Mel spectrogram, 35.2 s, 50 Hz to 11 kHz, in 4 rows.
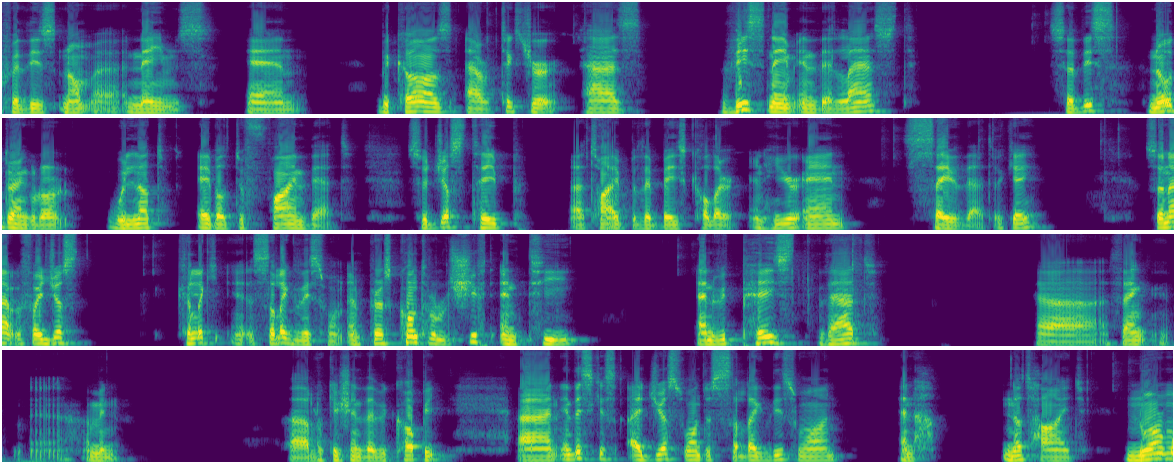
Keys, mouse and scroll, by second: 5.6-15.1 drag, 18.4-21.3 drag, 21.3 ctrl+shift+t.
